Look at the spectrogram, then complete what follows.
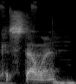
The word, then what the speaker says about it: Castellan: Of course, the Lord Castellan, rhymes with the repellent, and the terrain, the Balfour Arches, and then you also have the Balfour Gateways and the Ophidian Archway as well.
